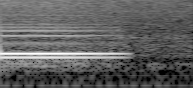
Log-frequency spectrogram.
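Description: A mobile phone call cutting off after the battery dies, a single steady electronic tone lasting about a second before it fades into faint background noise.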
